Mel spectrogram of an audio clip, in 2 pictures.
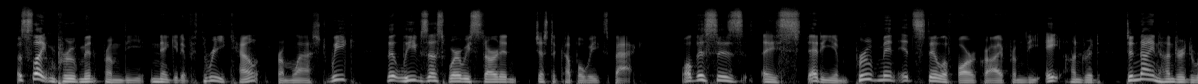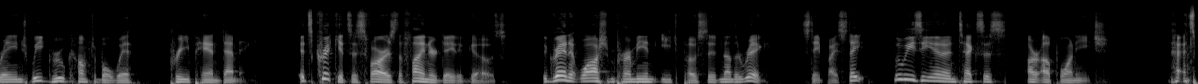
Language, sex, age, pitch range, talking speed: English, male, 30-49, 105-160 Hz, 185 wpm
